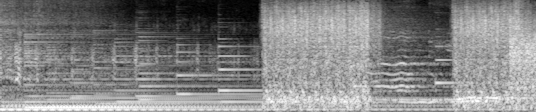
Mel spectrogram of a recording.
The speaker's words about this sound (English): It's a loud screeches. And there's some harmony in the background. There's some, like, what'd you call, like, gunshots or something? There's the chainsaws. Yeah, the chainsaw.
